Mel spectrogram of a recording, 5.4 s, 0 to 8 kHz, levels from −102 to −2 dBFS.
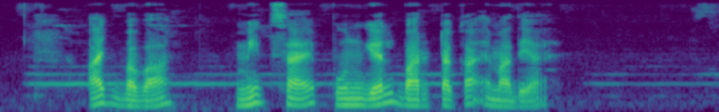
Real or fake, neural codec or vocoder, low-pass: fake; vocoder, 44.1 kHz, 128 mel bands every 512 samples, BigVGAN v2; 7.2 kHz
